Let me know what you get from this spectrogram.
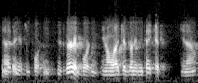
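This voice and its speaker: Over a thin, echoey phone connection, a man speaks in a fairly low voice. His delivery is casual and tentative, with sentences that tend to trail away. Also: rapid-fire, gravelly. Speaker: job applicant on a phone call. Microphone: telephone. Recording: tinny, echoey phone line.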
